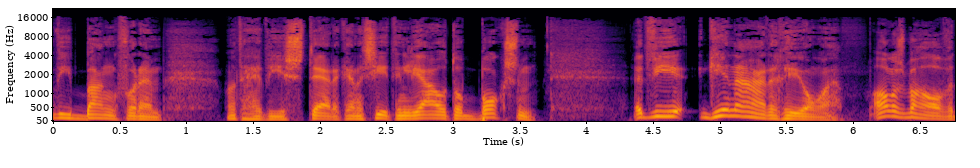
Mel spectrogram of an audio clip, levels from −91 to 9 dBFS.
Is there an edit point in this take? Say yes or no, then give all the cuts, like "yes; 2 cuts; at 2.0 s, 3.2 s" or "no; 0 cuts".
no; 0 cuts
